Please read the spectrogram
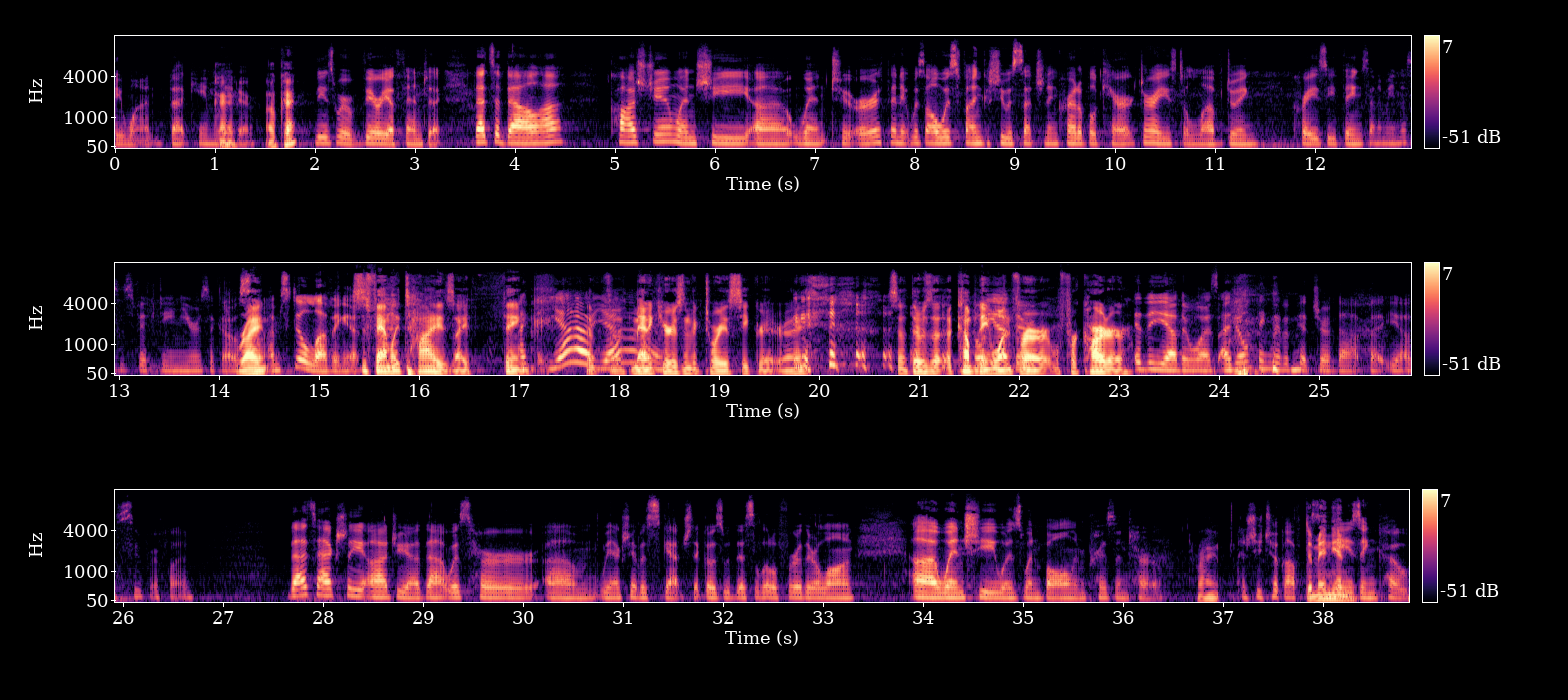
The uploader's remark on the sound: Please note, as this was a LIVE, on-site event with a slideshow presentation, this episode is not optimized for an audio podcast. LIVE from the Gatecon stage to take us through a slideshow.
